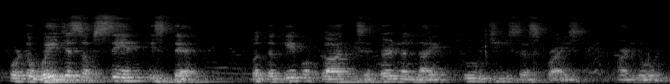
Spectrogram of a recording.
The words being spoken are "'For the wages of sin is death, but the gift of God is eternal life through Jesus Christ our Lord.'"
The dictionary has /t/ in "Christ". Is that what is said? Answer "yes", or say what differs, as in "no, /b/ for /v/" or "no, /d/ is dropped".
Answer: yes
